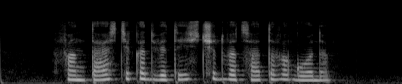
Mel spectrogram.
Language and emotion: Russian, neutral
